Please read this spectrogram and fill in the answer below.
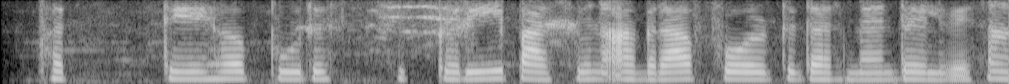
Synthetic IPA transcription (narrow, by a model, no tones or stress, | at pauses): pʰət̪ː | eːɦpuɾsɪkəɾiːpaːsunə̰ɡɾaːfʰoːɾʈd̪əɾmãːɳʈɾeːlʋḛːsãː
